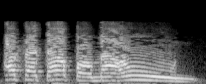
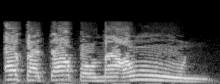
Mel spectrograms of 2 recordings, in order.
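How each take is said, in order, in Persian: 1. صدای «ت» سبک و مرقق است. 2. صدای «ت» سبک و مرقق است.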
